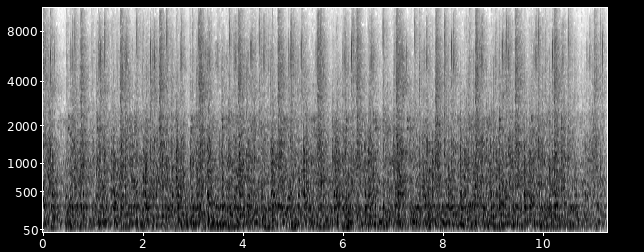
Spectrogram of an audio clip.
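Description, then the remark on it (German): A dense, steady stream of sharp taps and dull thuds, like many hands clapping and feet stomping on a floor in a loose rhythm, sustained at an even, fairly loud level with no voices; a sound installation by French sound artist Felix Blume in Donaueschingen. “Hört sich ein bisschen an wie Klatschen und mit den Füßen irgendwo auf dem Boden im Rhythmus schlagen.”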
